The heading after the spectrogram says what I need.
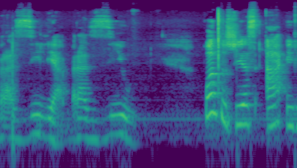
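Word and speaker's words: Brasília: Papa Razzi Brasilia Brazil Brasilia notice remember please remember that between the s between two vowels the pronunciation is going to be okay it's a Z sound Brasilia Brazil once Jesus are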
